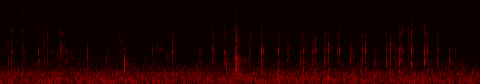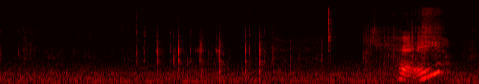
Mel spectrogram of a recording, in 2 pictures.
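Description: Fork stirring and whisking a thin sauce in a small bowl: rapid, light clicking and tapping of the utensil against the bowl, thinning out after about eleven seconds.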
